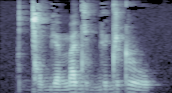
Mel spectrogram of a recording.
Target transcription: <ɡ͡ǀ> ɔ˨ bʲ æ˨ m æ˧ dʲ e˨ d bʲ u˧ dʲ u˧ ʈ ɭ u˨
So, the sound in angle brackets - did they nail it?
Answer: yes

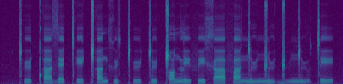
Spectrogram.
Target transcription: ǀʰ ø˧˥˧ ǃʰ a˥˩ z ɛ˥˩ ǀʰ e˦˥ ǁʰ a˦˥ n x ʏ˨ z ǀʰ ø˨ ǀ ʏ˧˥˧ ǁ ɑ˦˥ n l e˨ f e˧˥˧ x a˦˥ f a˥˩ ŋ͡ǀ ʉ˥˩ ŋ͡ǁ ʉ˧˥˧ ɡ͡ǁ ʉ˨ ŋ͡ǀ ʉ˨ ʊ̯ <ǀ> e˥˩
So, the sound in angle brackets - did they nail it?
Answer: yes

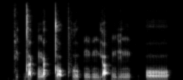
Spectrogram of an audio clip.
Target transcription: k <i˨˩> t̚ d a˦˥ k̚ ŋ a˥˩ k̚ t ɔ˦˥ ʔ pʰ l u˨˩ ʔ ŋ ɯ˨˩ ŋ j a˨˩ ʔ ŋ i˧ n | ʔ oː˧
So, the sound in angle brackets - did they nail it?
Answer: yes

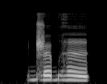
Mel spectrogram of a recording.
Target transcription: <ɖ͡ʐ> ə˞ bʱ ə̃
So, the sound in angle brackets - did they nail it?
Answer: yes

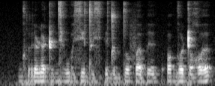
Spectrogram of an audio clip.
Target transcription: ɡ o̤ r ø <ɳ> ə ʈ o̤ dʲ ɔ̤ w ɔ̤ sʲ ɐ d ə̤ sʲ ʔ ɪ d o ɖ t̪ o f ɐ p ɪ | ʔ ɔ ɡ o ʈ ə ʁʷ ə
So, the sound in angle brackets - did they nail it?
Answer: yes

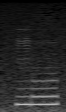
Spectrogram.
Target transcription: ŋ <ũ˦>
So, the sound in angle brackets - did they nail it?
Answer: no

